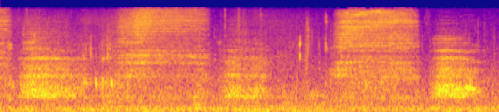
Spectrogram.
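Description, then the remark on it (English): Heavy, forceful breathing right up against the microphone after eating a very spicy chip, about five loud rhythmic huffs and pants in quick succession, with no talking. “That's the only thing that's helping me right now is breathing onto my”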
